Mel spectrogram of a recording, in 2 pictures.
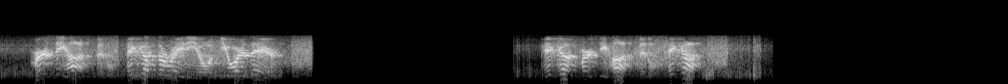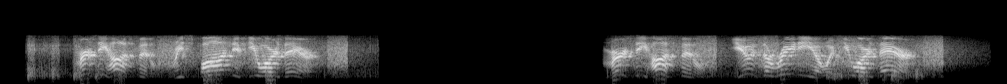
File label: Pilot Radio; bog nomercy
